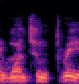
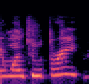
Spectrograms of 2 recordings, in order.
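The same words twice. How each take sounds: First: Said in the usual way. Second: Much higher, sung-out laid-back count. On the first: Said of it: "or you could say". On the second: Retold or imitated. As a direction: drawl the count with high swinging cool. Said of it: "When [name] say".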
